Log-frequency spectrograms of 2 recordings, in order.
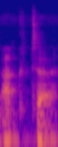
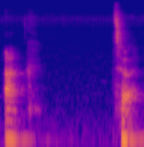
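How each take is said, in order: First: "actor" as ac-TER with a full er ending. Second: "actor" as AC-tuh, syllables apart, weak schwa at the end; speaking voice. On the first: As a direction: give the second syllable of "actor" a long er. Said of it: "instead of actor". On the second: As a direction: read "actor" with a short unstressed uh ending. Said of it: "but with our speaking voice". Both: Shown as a demonstration.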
